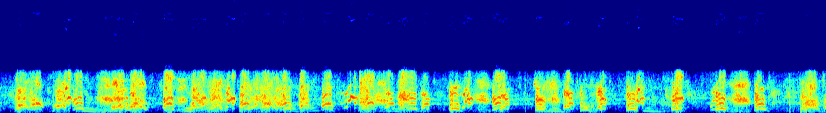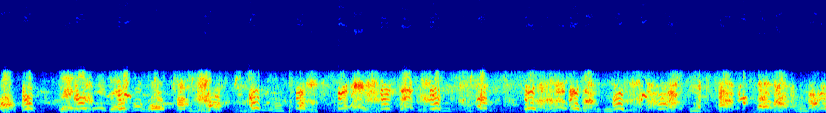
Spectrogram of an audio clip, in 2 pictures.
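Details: Coonhounds on a raccoon, recorded on a phone: loud, rapid barking and baying that goes on almost without pause, bursts overlapping as the dogs call together, with some human voices mixed in.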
